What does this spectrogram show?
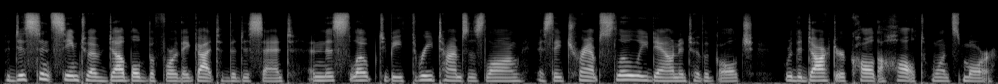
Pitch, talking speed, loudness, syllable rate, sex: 170 Hz, 220 wpm, -22 LUFS, 5.6 syllables/s, female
